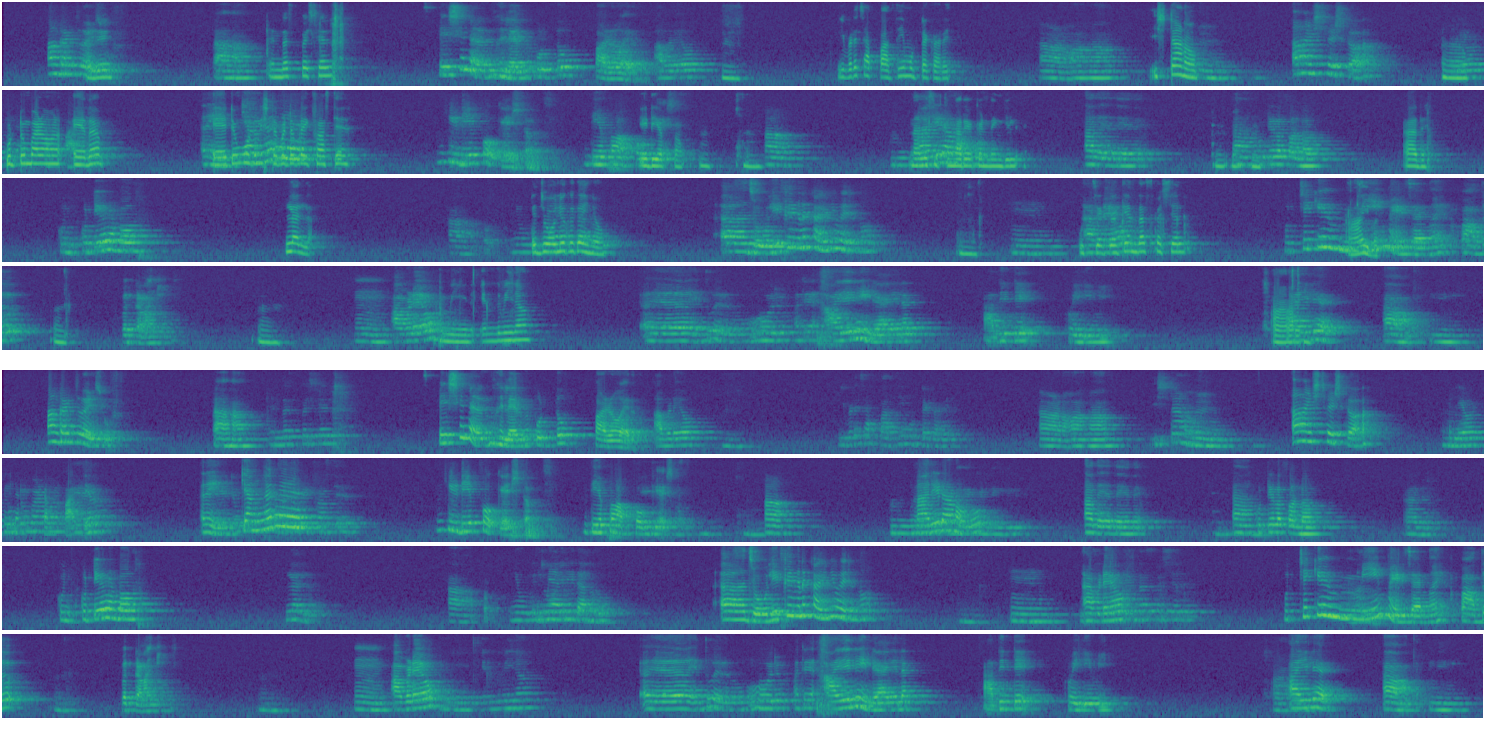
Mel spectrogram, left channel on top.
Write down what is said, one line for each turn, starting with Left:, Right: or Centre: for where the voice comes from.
Right: ആഹ കഴിച്ചു കഴിച്ചു
Left: അതെ
Right: ആഹാ
Left: എന്താ സ്പെഷ്യൽ
Right: സ്പെഷ്യനായിരുന്നുല്ലായിരുന്നു പുട്ടും പഴവമായിരുന്നു അവിടെയോ
Left: ഉ ഇവിടെ ചപ്പാത്തി മുട്ടക്കറി
Right: ആണോ ആഹാ
Left: ഇഷ്ടാണോ
Right: ഉം ആഹ ഇഷ്ടോ ഇഷ്ടോ
Left: ആഹ്
Right: വല്ലിയ കുഴപ്പില്ല
Left: പുട്ടും പഴവും
Right: ചപ്പാത്തിയ
Left: ഏതാ
Right: ഓക്കെ അതേ എനിക്കങ്ങനെ
Left: ഏറ്റവും കൂടുതൽ ഇഷ്ടപ്പെട്ട ബ്രേക്ക്ഫാസ്റ്റ്
Right: ക്ക് ഇടിഅപ്പം ഒക്കെ ഇഷ്ടം ഇടിയപ്പം ആപ്പ ഓക്കെ
Left: ഇടിയപ്പം
Right: അഷ്ട
Left: ഉം ഉം
Right: ആഹ ഉ
Left: നല്ല
Right: മാരീഡ
Left: ചിക്കൻ
Right: ആണോ
Left: കറിയൊക്കെ
Right: അതോ
Left: ഉണ്ടെങ്കിൽ
Right: അതെ അതെ അതെ
Left: ഉം ഉം
Right: ആ
Left: ഉം
Right: കുട്ടികളൊക്കെ ഉണ്ടോ
Left: അതെ
Right: കു കുട്ടികൾ ഉണ്ടോന്ന്
Left: ഇല്ലല്ല
Right: ആഹ് ന്യൂ
Left: ജോലിയൊക്കെ
Right: മാരീഡാണോ
Left: കഴിഞ്ഞോ
Right: ആ ജോലിയൊക്ക ക്ക എങ്ങനെ കഴിഞ്ഞുവാരുന്നു
Left: ഉം
Right: ഉം
Left: ഉച്ചക്കൊക്കെ
Right: അവിടെയോ
Left: എന്താ സ്പെഷ്യൽ
Right: ഉച്ചക്ക്
Left: ആഹ്
Right: മീൻ മേടിച്ചായിുന്നോ ഇപ്പൊ അത്
Left: ആഹ്
Right: വെക്കണ ഇനി
Left: ആഹ്
Right: ഉം അവിടെയോ
Left: മീൻ എന്ത് മീനാ
Right: ഏ എന്ത് വാരുന്നു ഒരു മറ്റേ അയലയില്ലേ അയല അതിന്റെ വലിയ മീൻ
Left: ആഹ്
Right: അയിലെ ആ അതെ ഉം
